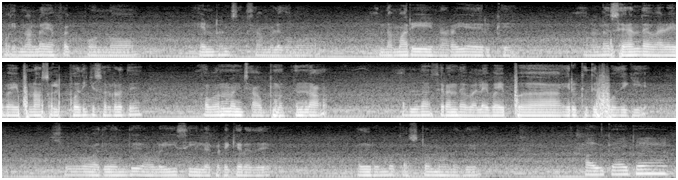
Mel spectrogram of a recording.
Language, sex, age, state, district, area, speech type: Tamil, male, 18-30, Tamil Nadu, Mayiladuthurai, urban, spontaneous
